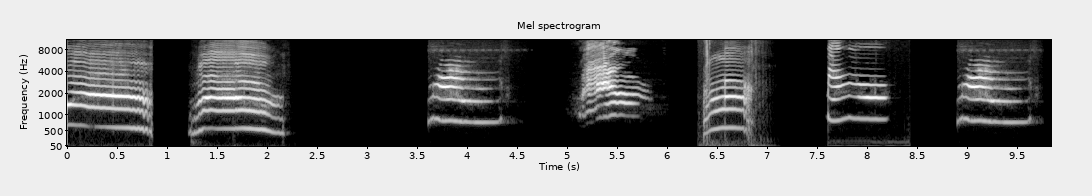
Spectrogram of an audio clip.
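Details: Kittens meowing in a quiet setting: seven separate meows over ten seconds, each a short, clear, rising-then-falling cry with rich overtones, spaced by brief silences, some longer and drawn out, others clipped.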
